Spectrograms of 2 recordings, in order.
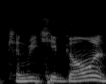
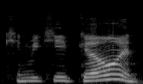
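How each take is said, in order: First: Said in the usual way. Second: Louder and slow, pleading with the market; loud drawn-out plea. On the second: Real, not acted. Streamer begging the trading chart, loud and slow. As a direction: stretch it out, begging the price to climb.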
